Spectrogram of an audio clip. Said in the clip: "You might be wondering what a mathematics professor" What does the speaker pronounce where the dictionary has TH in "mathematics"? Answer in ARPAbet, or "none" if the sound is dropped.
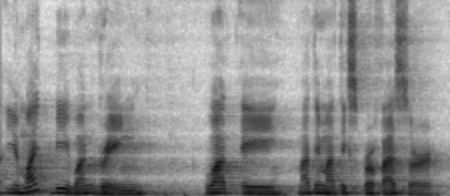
T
